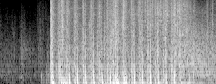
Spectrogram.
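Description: Automatic gunfire in the video game Apex Legends: after a brief quiet start, a loud close burst of rapid shots rattles on for nearly two seconds before trailing off.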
